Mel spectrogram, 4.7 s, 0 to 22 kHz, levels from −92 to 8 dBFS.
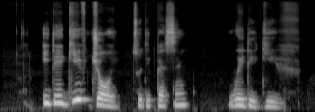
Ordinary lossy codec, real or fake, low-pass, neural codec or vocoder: none; fake; none; autoencoder, 48 kHz, 128 numbers a frame, DAC-VAE, trained on Japanese speech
